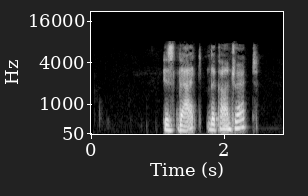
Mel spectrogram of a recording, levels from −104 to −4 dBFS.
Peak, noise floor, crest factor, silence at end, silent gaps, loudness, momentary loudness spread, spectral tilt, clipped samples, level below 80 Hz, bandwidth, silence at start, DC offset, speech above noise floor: -2 dBFS; -84 dBFS; 18 dB; 0.4 s; none; -18 LUFS; 13 LU; -5 dB/octave; under 0.1%; -56 dBFS; 8 kHz; 1.1 s; under 0.1%; 67 dB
